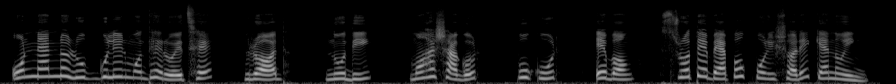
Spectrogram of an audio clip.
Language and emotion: Bengali, neutral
